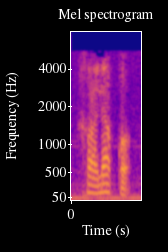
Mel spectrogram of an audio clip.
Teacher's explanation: عرض السكون على حرف القاف للوقف · Term: عارض للسكون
